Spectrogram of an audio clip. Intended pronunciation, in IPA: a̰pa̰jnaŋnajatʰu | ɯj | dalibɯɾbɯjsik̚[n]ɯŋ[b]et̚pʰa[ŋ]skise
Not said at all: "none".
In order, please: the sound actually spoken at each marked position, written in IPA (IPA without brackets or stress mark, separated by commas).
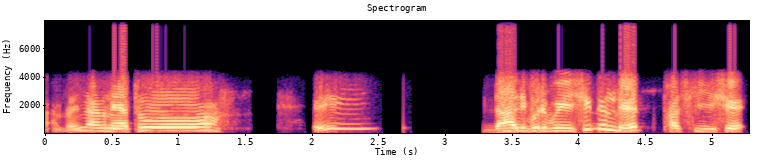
d, d, none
